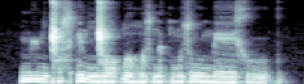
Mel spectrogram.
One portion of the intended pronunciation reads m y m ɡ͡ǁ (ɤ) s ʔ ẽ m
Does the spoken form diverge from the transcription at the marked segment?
yes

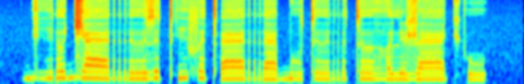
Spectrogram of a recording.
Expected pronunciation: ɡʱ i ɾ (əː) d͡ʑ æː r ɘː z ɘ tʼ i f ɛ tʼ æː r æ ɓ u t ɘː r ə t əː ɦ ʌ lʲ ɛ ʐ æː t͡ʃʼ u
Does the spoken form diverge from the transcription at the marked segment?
no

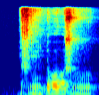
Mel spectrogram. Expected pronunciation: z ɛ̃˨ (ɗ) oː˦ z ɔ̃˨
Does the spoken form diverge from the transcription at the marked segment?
no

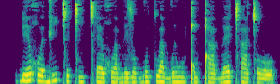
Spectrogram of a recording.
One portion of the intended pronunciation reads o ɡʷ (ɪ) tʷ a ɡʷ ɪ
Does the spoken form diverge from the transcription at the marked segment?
no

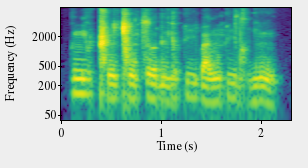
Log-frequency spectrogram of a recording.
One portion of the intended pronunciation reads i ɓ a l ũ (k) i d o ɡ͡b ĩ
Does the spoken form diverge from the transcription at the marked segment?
no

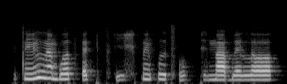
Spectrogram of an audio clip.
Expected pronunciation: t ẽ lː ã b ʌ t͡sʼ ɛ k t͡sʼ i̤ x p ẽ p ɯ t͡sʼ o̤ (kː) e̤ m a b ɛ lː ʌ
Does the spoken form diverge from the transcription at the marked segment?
no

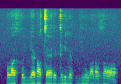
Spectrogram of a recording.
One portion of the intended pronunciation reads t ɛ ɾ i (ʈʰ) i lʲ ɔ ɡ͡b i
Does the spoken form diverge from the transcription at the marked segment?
yes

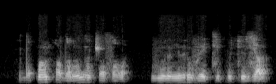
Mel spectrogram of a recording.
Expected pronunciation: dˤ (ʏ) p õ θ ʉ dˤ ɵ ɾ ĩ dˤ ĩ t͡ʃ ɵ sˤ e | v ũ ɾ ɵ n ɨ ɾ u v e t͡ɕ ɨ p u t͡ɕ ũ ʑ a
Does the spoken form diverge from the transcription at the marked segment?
yes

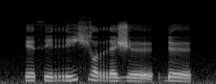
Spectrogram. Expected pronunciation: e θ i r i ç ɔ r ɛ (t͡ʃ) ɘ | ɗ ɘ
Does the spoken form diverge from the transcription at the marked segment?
yes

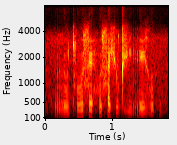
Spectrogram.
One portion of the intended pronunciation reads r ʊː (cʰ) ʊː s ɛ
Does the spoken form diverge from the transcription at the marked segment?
no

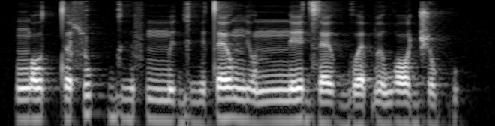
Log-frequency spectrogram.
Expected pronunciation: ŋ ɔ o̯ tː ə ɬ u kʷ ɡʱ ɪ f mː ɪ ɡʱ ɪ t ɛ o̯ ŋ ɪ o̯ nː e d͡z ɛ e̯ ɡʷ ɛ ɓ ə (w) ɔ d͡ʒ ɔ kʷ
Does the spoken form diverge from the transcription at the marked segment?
no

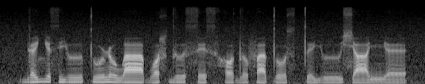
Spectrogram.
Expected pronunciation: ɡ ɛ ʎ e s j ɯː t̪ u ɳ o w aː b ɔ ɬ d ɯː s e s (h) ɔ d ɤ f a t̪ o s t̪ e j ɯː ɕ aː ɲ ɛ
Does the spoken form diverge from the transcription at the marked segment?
no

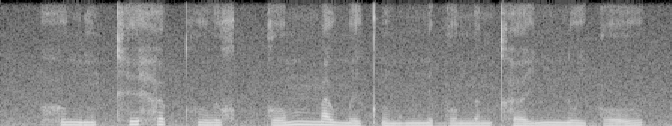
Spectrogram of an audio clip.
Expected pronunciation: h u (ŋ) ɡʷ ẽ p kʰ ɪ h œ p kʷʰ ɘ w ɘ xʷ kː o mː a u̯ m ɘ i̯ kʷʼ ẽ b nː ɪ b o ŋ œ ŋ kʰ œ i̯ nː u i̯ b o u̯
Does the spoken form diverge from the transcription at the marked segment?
no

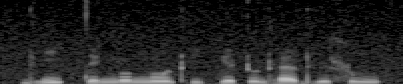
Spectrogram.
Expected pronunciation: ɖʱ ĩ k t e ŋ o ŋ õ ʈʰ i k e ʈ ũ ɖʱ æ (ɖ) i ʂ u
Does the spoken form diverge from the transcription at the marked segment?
yes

